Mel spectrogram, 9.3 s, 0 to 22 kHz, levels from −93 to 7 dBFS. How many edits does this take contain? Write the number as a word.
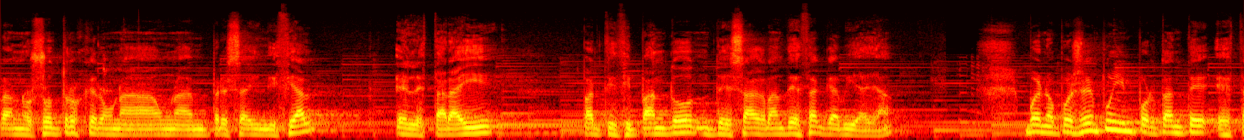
one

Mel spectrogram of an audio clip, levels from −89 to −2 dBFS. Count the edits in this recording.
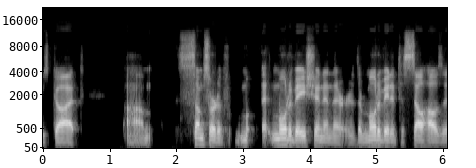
zero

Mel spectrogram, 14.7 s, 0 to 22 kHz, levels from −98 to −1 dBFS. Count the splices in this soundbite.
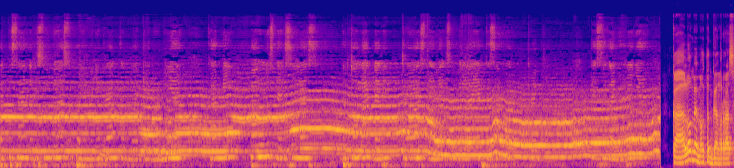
one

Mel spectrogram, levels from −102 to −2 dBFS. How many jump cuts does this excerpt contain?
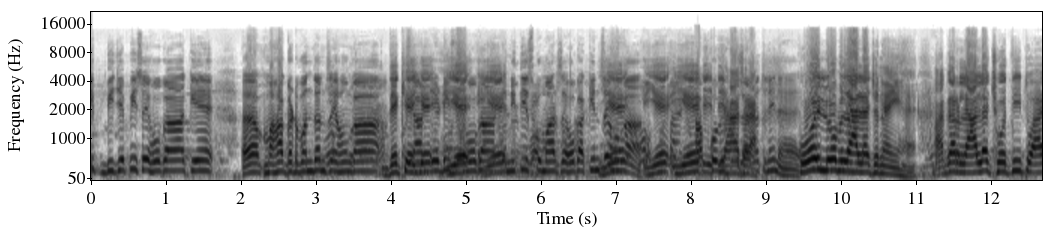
one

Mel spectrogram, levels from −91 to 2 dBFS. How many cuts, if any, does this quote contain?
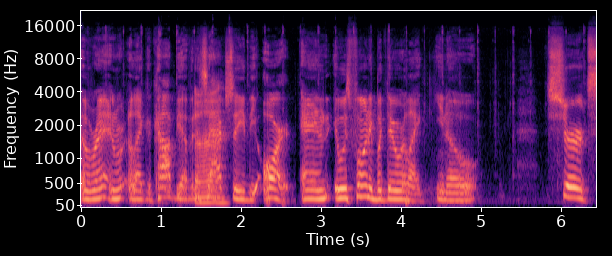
one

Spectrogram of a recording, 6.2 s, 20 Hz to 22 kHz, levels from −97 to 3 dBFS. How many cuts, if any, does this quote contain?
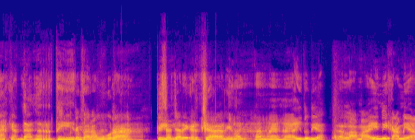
one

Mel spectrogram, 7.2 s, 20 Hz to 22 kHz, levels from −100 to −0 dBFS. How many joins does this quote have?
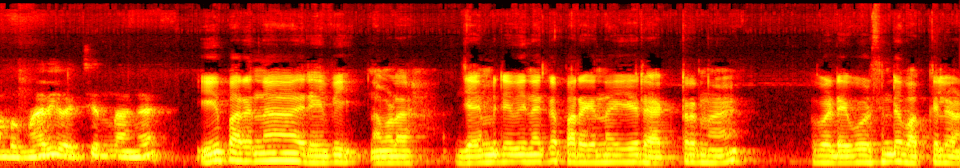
one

